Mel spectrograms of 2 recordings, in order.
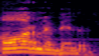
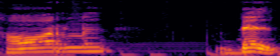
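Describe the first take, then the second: First: The word begins with a vowel, no h. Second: The word begins with an h sound. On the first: The speaker calls it right. "बल्कि लिखा है ऑर्नबेल" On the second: The speaker calls it wrong. "हॉर्नबेल नहीं लिखा बेटा"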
